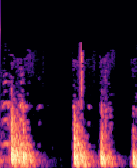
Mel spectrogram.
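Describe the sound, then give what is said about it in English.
Logs are thrown onto the fire of a boiler with four heavy, dull thuds: one on its own, then three more in quicker succession after a pause. “Now, I know all about boilers. I'll just throw in some more logs on the fire.”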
